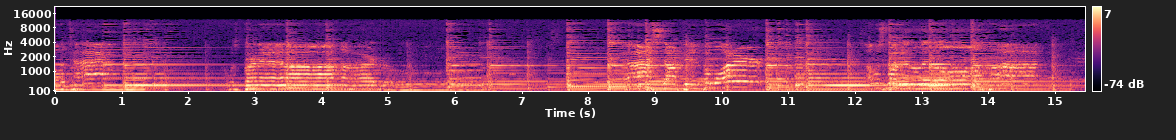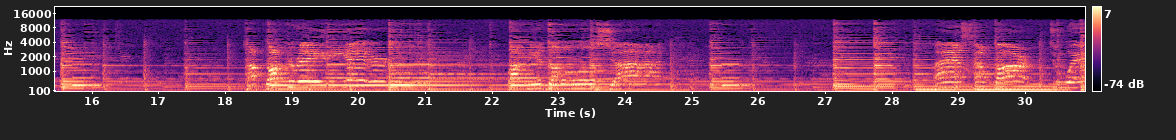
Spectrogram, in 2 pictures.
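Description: Acoustic guitar played live as an instrumental break in a country-folk song, in phrases that swell and fade every few seconds.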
